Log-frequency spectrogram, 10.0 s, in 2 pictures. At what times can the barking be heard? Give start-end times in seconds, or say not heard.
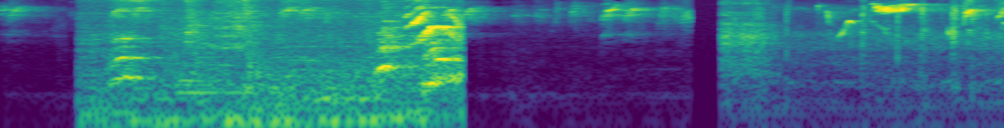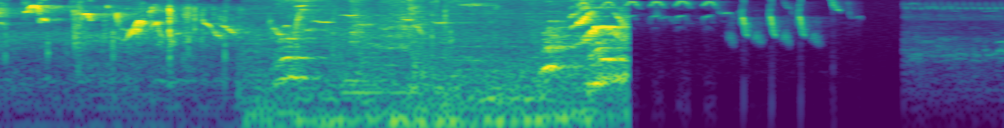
0.3-2.4, 6.2-8.2.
